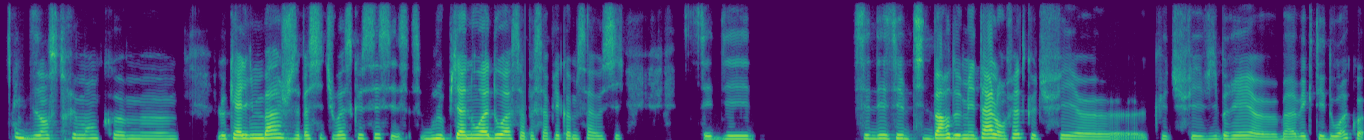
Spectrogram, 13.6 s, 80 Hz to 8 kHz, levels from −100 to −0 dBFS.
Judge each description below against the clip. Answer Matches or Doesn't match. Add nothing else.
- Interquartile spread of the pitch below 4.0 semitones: Matches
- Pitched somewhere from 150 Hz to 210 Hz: Matches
